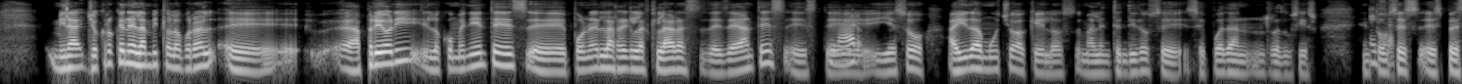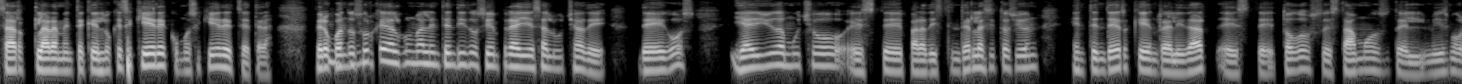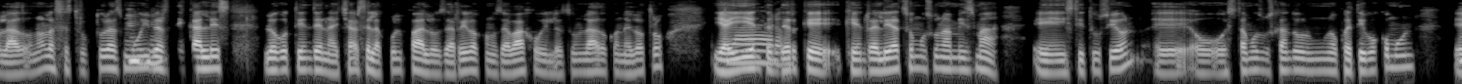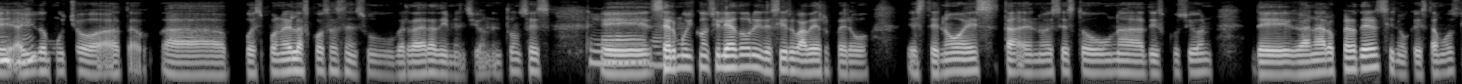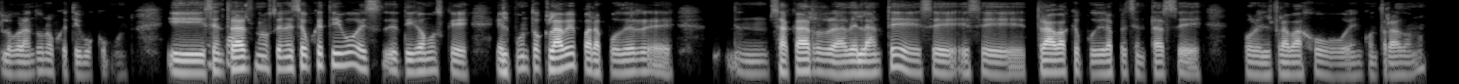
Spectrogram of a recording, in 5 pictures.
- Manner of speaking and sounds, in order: none
- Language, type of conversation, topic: Spanish, podcast, ¿Cómo manejas conversaciones difíciles?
